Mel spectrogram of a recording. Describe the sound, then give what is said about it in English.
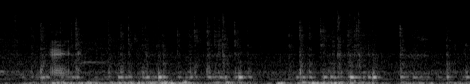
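Quick, irregular clicks of someone typing a message on a computer keyboard, over a steady low hum and faint murmuring in the background. “I'm typing to him.”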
